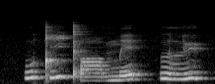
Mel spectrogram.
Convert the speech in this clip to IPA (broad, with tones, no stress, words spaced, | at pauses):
u˧˥˧ǃiː˧˥˧ kʼɑː˩mːe˨˦ | ɯ˦˨lːy˧˥˧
